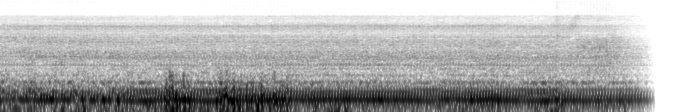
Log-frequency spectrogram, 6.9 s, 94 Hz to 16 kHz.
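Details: Aprilia SR50R Piaggio Ditech scooter, in snowy weather, after clearing ECU fault codes and resetting the throttle position sensor; warning light stays off; steady low even idle buzz, then shuts off cleanly, idling properly.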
